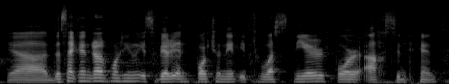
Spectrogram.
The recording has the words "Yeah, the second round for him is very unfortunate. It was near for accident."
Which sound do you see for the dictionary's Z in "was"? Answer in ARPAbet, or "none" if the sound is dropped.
S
